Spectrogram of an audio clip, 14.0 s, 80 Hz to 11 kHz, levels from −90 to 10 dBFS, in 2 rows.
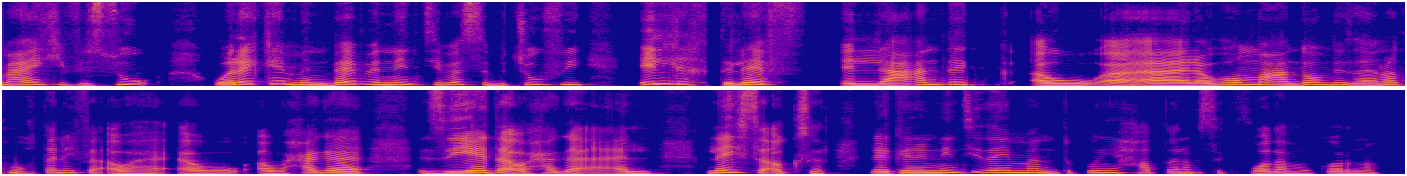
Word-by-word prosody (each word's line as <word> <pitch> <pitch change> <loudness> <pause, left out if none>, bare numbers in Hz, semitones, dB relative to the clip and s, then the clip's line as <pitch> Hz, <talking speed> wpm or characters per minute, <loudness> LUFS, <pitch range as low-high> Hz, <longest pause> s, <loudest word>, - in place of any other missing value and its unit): معاكِ 270 +3 +1
في 265 -6 -10
السوق، 320 - -5 0.3
ولكن 320 +6 +3
من 240 -4 +4
باب 315 +6 +3
إن 270 -3 +3
أنتِ 305 -2 -1
بس 285 +2 -5
بتشوفي 290 +7 -5 0.3
إيه 340 - +3
الاختلاف 295 -3 +1 0.2
اللي 215 0 +2
عندِك 285 +6 +1 0.3
أو 200 -2 +2
آآ، 195 +1 +5
لو 200 +1 +3
هُم 270 +5 +4
عندهم 275 0 +2
ديزاينات 250 0 -1
مختلفة 240 +3 -5
أو - - -4
ه 185 -1 -3
أو 180 -2 -5
أو 195 -1 -2
حاجة 235 +2 +1 0.3
زيادة 240 +6 +5
أو - - +2
حاجة 230 +1 -3
أقل، 205 -1 -3 0.3
ليس 295 +5 +2
أكثر، 220 -1 -4 0.2
لكن 225 +3 +1
إن 245 +1 +3
أنتِ 315 +6 0
دايمًا 285 -6 +1
تكوني 260 +5 -3
حاطة 240 -2 -11
نَفْسِك 225 -1 -11
في 200 - -8
وضع 215 +2 -2
مقارنة 195 0 -6
245 Hz, 180 wpm, -20 LUFS, 210-285 Hz, 0.3 s, آآ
